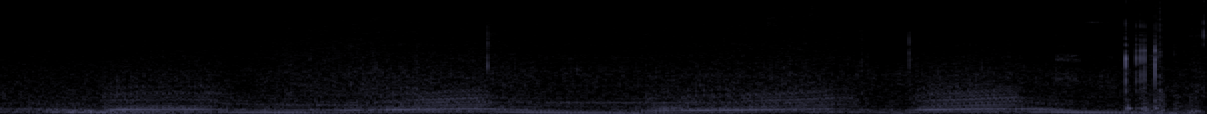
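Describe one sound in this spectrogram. A car engine revs and changes pitch as the car drives.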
